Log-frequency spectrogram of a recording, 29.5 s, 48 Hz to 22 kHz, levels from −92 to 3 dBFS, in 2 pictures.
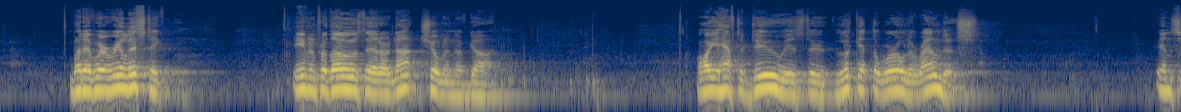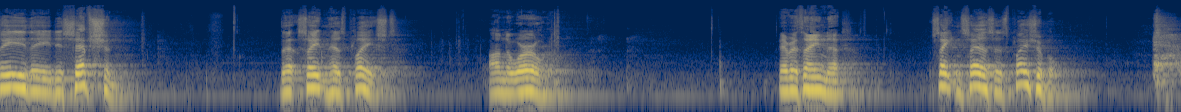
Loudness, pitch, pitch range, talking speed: -18 LUFS, 145 Hz, 125-165 Hz, 85 wpm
